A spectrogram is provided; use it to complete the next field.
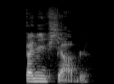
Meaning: panifiable
- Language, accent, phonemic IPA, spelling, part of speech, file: French, France, /pa.ni.fjabl/, panifiable, adjective, LL-Q150 (fra)-panifiable.wav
